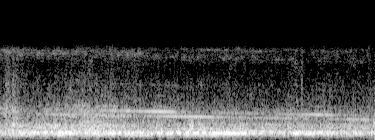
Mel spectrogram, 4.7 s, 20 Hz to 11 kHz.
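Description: Keikyu New 1000 series electric train running, heard from inside the front car: a steady rumble with a thin motor whine that slowly falls in pitch.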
